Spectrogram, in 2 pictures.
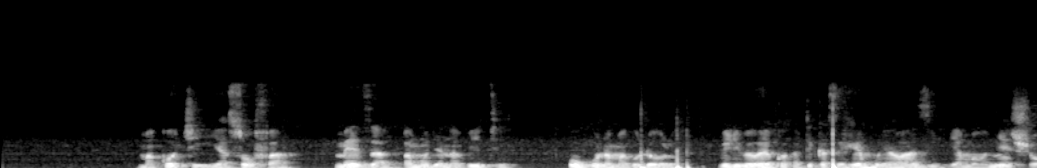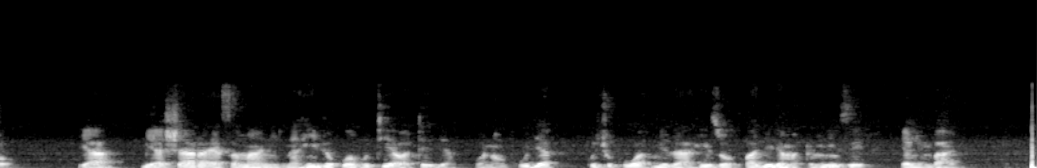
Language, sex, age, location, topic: Swahili, male, 25-35, Dar es Salaam, finance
